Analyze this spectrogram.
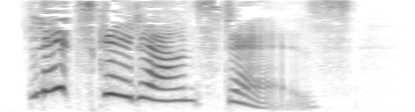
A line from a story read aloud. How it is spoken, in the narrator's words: Sylvia said rather too brightly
